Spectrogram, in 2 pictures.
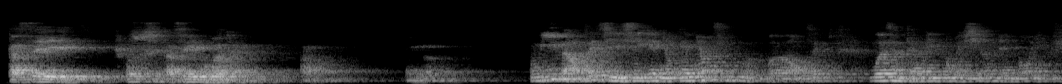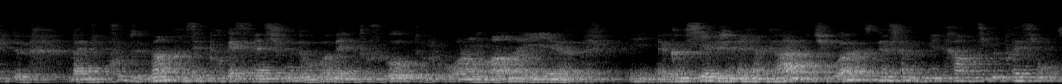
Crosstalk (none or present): none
